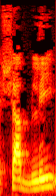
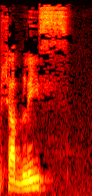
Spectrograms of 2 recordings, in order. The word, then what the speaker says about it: Chablis: Chablis e não Chablis, né? O S no final o francês não pronuncia.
